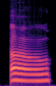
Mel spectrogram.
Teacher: The way to do the glottal stop, say, uh-oh, your throat stops that sound. Otherwise, it would sound like, uh-oh, uncertainty.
